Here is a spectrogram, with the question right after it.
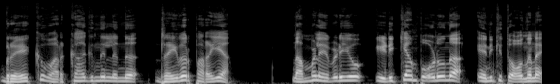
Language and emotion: Malayalam, fearful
